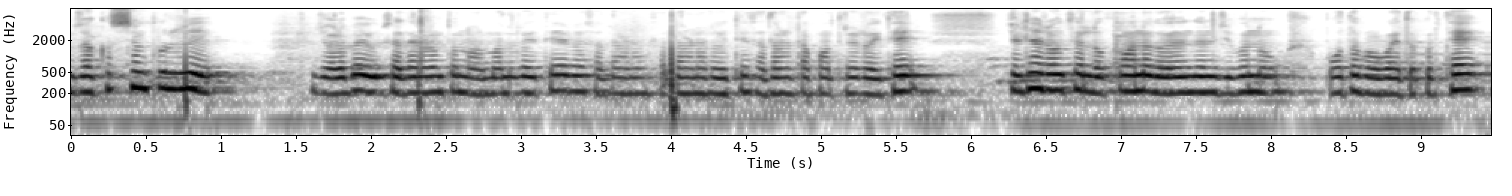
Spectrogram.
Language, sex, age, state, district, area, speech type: Odia, female, 18-30, Odisha, Jagatsinghpur, rural, spontaneous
